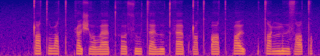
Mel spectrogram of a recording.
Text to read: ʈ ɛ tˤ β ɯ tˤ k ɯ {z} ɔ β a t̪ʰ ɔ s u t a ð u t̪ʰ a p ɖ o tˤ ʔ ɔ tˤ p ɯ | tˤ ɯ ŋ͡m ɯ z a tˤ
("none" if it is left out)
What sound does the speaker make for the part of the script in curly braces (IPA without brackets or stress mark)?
ʃ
